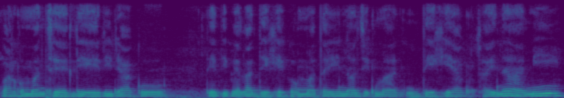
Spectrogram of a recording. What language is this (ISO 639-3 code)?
nep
